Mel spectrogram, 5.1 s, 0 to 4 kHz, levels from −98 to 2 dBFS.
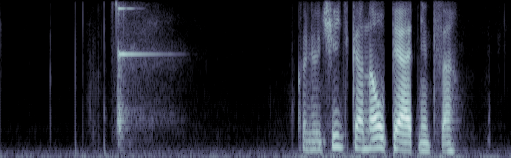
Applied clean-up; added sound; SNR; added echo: neural diffusion model UNIVERSE++.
